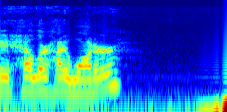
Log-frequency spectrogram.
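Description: A woman speaks close to a microphone in a drawn-out, sing-song way.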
